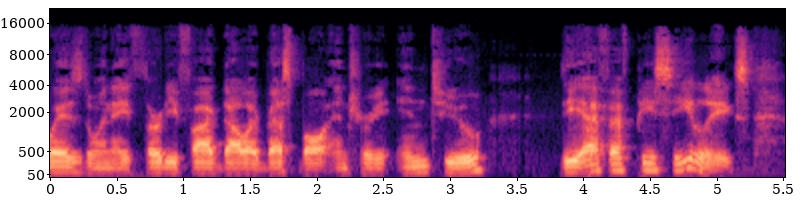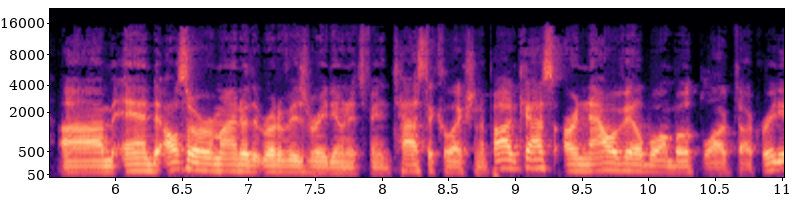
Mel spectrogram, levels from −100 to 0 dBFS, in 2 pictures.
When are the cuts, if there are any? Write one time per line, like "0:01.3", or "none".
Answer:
none

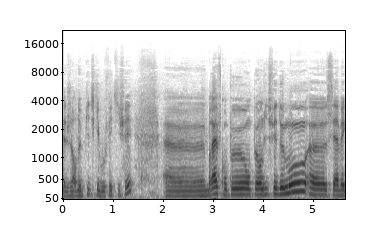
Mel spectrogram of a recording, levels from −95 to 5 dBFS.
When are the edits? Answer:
0:03.1
0:04.0

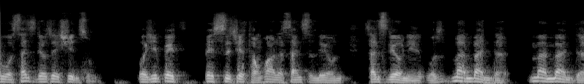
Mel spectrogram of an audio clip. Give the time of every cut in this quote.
none

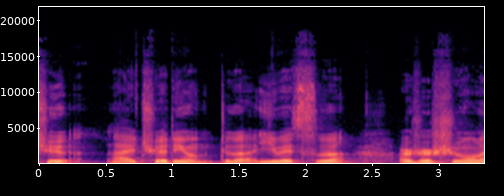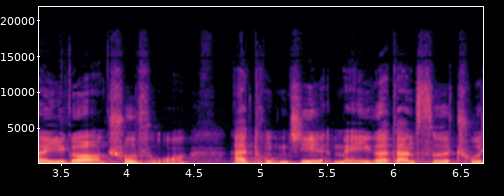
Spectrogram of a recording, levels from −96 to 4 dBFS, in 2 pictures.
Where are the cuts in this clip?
0:03.9

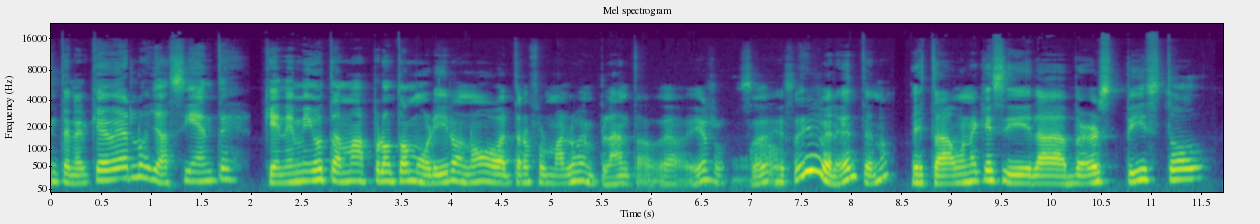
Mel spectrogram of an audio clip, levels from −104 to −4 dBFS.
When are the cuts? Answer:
0:08.5

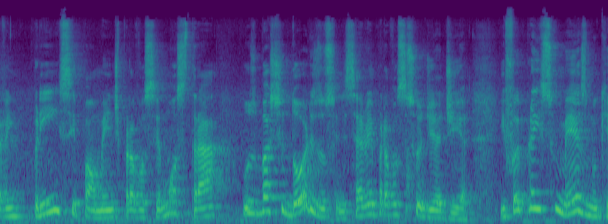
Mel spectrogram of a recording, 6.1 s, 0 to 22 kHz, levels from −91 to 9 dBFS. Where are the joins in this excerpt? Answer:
0:03.3
0:04.1

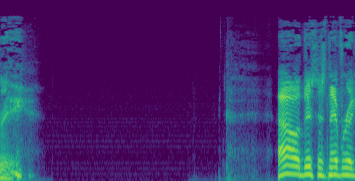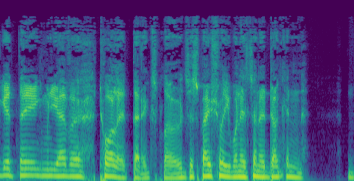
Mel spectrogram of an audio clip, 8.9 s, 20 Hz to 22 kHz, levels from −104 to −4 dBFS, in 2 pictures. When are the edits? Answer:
none

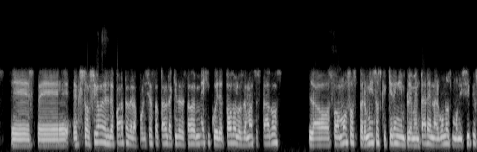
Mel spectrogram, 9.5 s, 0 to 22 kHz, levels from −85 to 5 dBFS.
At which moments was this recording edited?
none

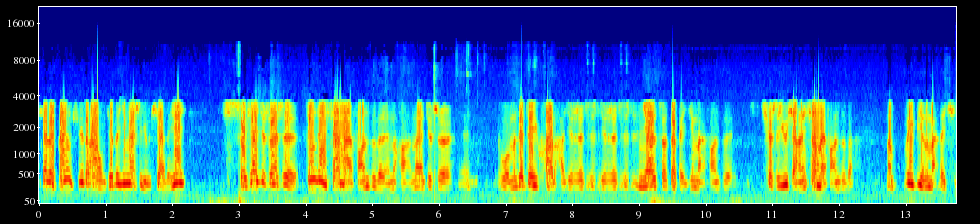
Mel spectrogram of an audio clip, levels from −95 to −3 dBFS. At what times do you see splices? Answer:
0:03.9
0:06.2
0:08.4

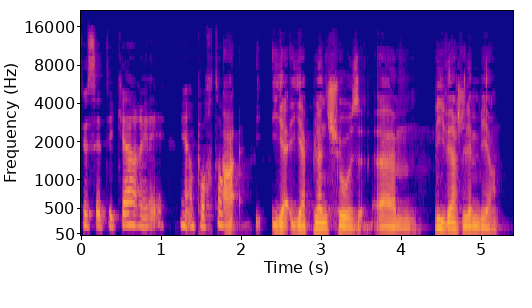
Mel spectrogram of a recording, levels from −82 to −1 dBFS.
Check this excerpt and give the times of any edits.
0:01.2
0:04.4

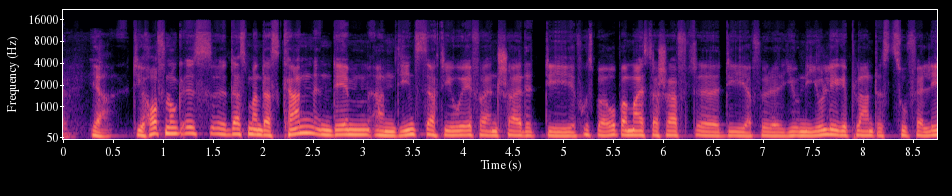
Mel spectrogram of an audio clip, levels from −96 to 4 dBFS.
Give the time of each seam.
0:03.1

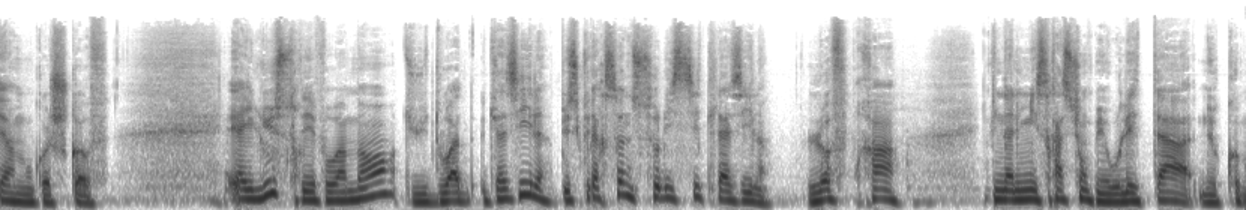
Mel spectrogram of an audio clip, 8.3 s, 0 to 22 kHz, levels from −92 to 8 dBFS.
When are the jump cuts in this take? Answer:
0:01.6
0:02.0
0:02.7
0:03.3
0:03.9
0:06.6
0:07.3

